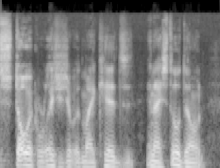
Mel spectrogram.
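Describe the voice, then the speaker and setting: Vocal fry runs through this man's fairly even intonation as he talks at a moderate pace. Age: 60s. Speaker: religion talk show co-host. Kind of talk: casual chat.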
